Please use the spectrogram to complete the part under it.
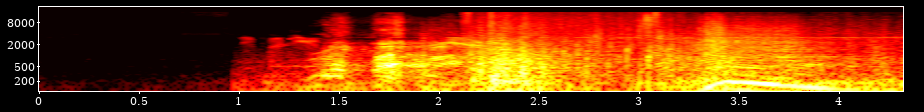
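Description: Loud computer game effects whoosh and clatter.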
